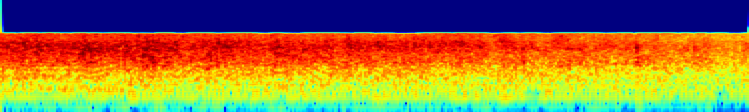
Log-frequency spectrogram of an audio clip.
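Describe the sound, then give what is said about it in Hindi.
An audience claps loudly to welcome an honoured guest at a gathering, a dense, continuous clatter that holds steady and tapers slightly near the end. “हम जोरदार करताल ध्वनि से उनका स्वागत करते हैं।”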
